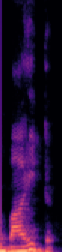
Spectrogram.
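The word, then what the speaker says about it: bite: लेकिन अगर उसके बगल में इ आ जाए तो आई अपना असली रूप दिखाएगा। बी का उच्चारण ब से। आई का उच्चारण इ से होता है। लेकिन जादूगर इ आ चुका है। इसीलिए उसको बोलेगा कि असली रूप दिखाओ। तो आई का उच्चारण आई से ही होगा। यानी कि बा ई और टी का ट। तो बाइट।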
